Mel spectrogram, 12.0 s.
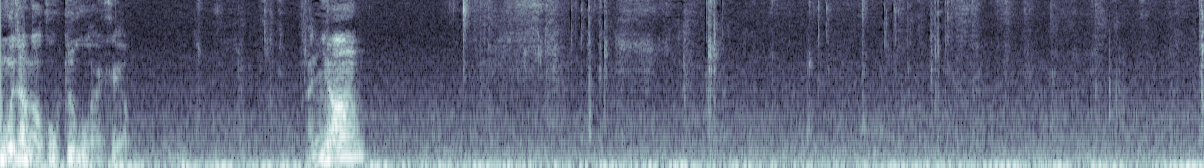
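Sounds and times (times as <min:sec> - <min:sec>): steady low hum: 0:00.0 - 0:12.0
chewing with mouth clicks: 0:07.8 - 0:09.2.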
